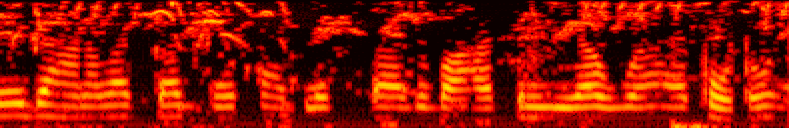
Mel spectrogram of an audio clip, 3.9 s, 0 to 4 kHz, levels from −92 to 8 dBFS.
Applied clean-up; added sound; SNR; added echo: classical method spectral subtraction.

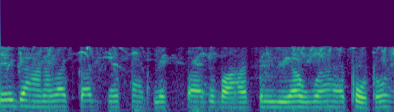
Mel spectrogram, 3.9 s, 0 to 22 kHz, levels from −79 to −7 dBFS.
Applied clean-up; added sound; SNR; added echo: neural mask model RNNoise.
